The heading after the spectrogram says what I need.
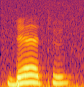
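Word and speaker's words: debt: पहले आया है तो यहाँ पर बी का उच्चारण नहीं होगा, यानी इसे क्या पढ़ा जाएगा? कॉम, थॉम, डेट, डाउट, लैम, डम।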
